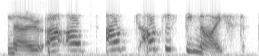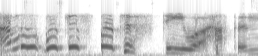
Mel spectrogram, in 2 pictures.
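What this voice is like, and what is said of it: Slightly whiny voice. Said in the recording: “You've got a slightly whiny voice.”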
